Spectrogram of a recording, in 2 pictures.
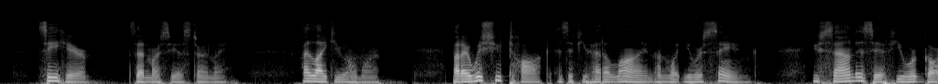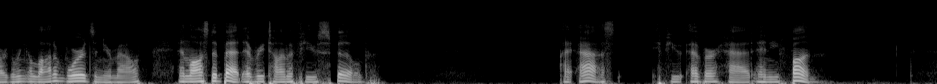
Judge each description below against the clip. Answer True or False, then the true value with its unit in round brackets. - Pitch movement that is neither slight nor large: True (3.7 semitones)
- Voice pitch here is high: False (115 Hz)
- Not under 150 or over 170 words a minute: False (185 wpm)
